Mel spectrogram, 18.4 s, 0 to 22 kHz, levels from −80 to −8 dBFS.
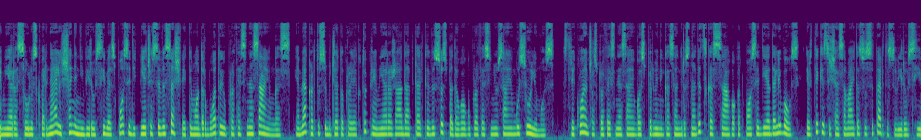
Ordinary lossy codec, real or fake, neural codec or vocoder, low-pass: MP3, 48 kbps; fake; codec, 44.1 kHz, 7.8 kbps, DAC; 14.4 kHz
